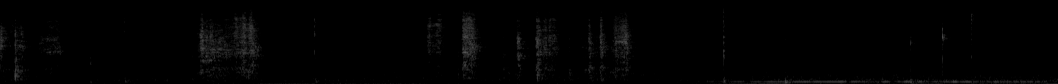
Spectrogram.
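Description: A spoon scraping thick, creamy ingredients and dabbing them into a wooden bowl: a few short scrapes with light clicks between them. A faint low hum comes in about seven seconds in.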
